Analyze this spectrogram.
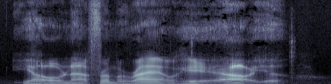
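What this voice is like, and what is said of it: Put-on classic Southern accent. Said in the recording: “classic southern accent”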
